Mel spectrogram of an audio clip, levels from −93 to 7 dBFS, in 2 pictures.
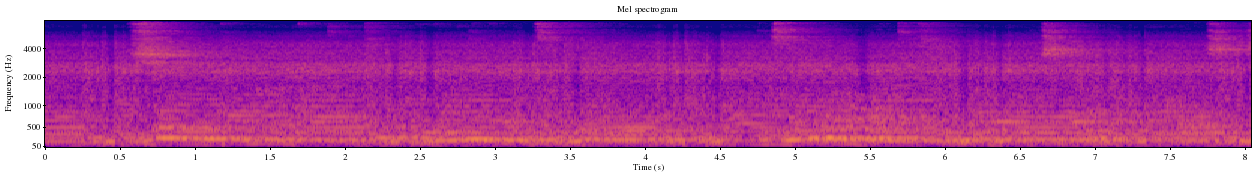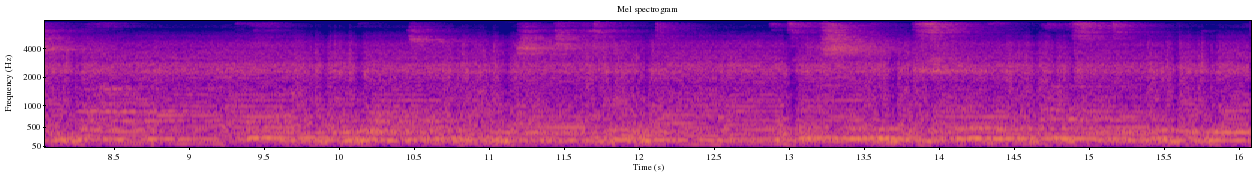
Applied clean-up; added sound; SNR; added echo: none; Guitar; 2 dB; reverberation time 2.1 s.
